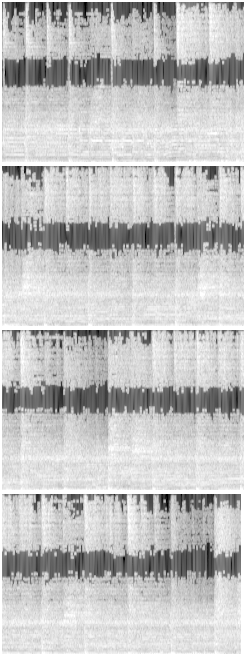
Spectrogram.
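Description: Rock band playing live: electric guitar, bass guitar and drum kit, with bass notes shifting every second or so under a steady drum beat.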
